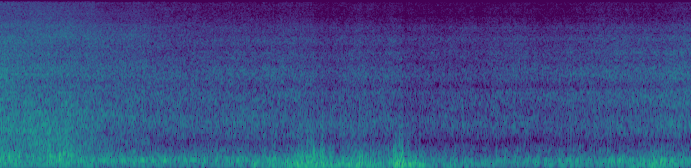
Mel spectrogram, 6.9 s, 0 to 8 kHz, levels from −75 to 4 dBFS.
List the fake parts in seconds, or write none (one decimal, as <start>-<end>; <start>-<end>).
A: 0.0-1.5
